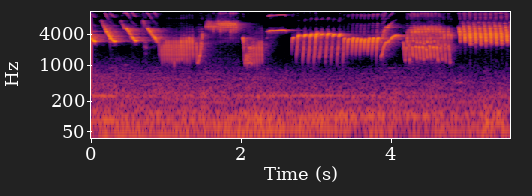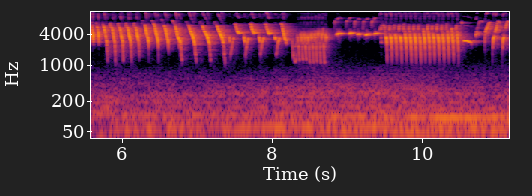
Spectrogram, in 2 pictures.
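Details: Training master song of a canary: a long medley of high trills, low-dipping buzzy tours and short whistles, with each section repeated rapidly before the next phrase type begins.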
